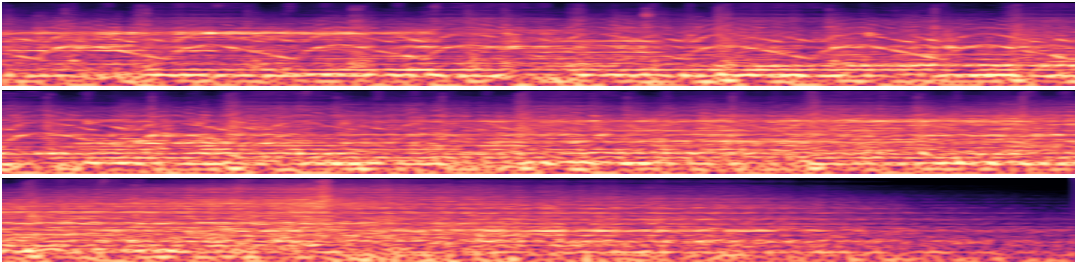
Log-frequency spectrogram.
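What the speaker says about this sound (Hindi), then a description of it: "एम्बुलेंस आई क्या?" An ambulance siren wails loudly and continuously, its rising and falling tones layered with traffic noise as the vehicle arrives, with no talking over it.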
